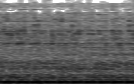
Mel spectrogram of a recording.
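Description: A tractor engine rumbles steadily and loud at close range while a log is held tight on its winch, the low drone carrying a faint repetitive ticking, with no voices.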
